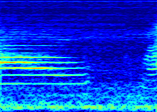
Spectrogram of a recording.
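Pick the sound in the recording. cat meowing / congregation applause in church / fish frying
cat meowing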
